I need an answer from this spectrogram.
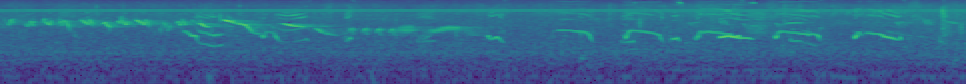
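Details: Three-and-a-half-week-old puppies from Mooney and Jordi's litter, set out in the yard after being woken and wanting their mother to feed them. Tangled high squeals at first, then a steady run of separate rising-falling whines about every half second.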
